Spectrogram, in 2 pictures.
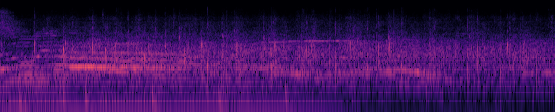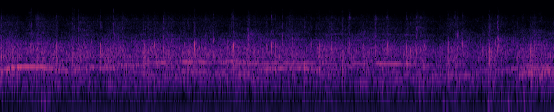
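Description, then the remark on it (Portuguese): Sustained applause from a large audience at a leadership conference welcoming a pastor, dense and steady clapping with some cheering, while a low musical tone plays underneath for the first few seconds before fading out. “recebam com aplausos na segunda conferência de liderança o pastor Sérgio Luiz”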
